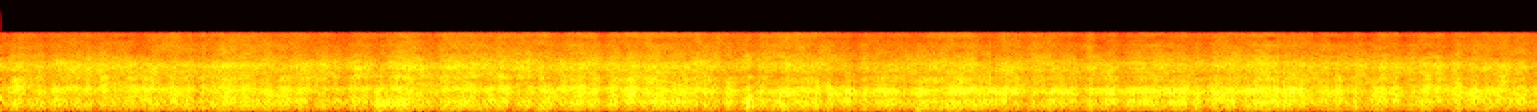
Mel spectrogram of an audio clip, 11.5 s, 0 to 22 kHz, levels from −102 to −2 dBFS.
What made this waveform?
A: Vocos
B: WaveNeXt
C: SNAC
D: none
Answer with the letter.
B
